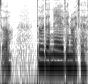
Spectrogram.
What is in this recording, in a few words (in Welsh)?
"nef", Welsh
